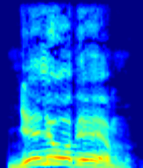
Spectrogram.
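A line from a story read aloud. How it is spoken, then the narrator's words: Crowd roaring in unison. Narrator (Russian): дружно взревел центр таверны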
